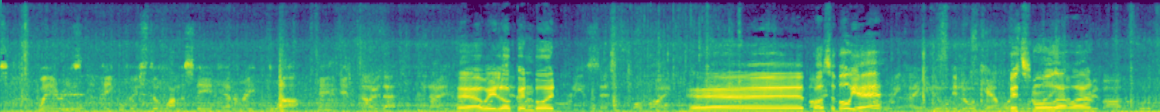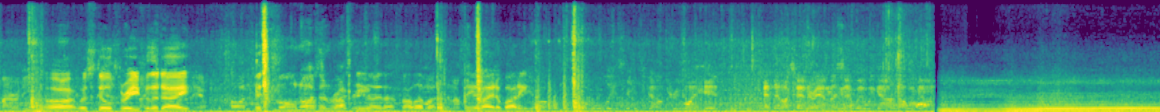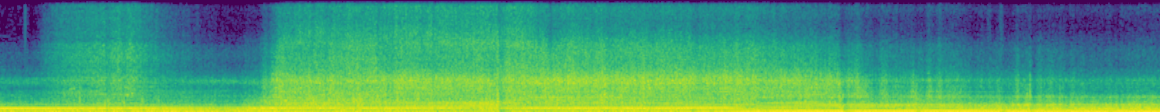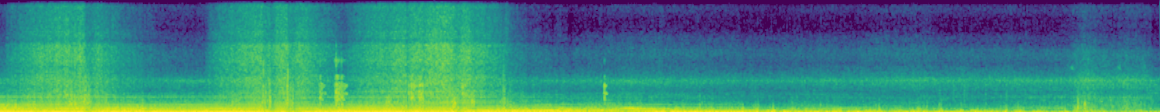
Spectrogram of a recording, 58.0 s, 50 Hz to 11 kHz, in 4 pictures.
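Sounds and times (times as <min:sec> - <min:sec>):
small boat motor running: 0:26.2 - 0:55.9
wind and water rushing: 0:28.4 - 0:58.0.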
